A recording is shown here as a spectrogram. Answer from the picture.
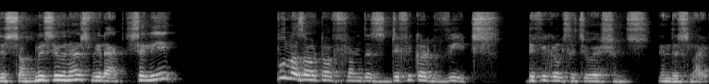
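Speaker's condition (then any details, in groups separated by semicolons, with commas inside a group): No condition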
